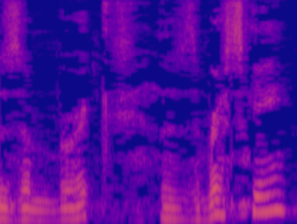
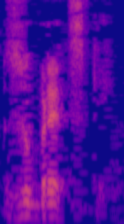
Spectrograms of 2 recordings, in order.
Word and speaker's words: Zabriskie: Zabriskie. Well, I think we may have more than one card here. Both pronunciations are excellent. Acceptable? Okay. The second one is the native pronunciation, Zubritsky.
